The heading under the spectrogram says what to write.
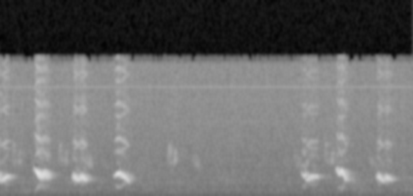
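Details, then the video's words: {'caption': 'Song of a pale-breasted thrush near breeding season: three bright whistled notes in quick succession, a pause of over two seconds, then four more similar whistles, some with a slight upward or downward slur.'} "Sabiá Branca Cantando Afinado"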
